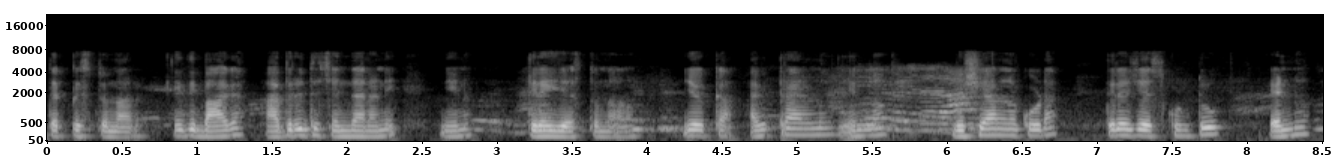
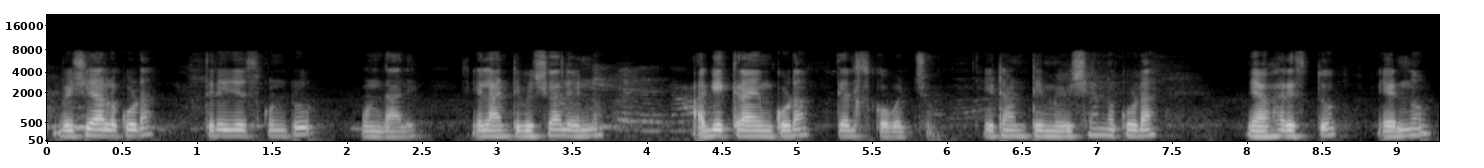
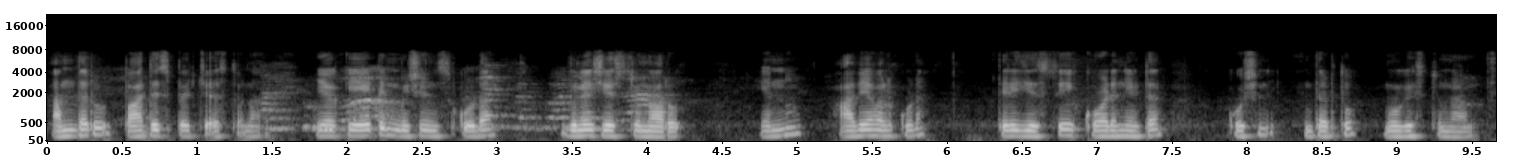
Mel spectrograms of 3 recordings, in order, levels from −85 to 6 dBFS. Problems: background sounds at intervals, background conversations at intervals, low volume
